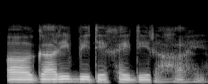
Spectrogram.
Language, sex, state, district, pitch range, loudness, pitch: Hindi, male, Arunachal Pradesh, Longding, 110-115 Hz, -16 LUFS, 115 Hz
